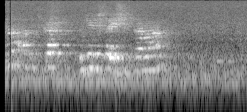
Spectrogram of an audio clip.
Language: Czech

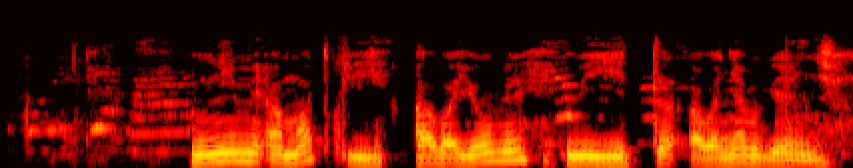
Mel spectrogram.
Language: Kinyarwanda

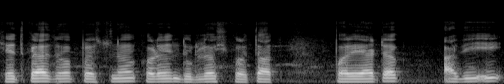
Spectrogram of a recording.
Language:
Konkani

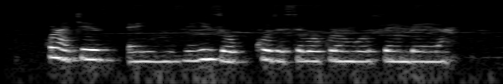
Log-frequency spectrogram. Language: Ganda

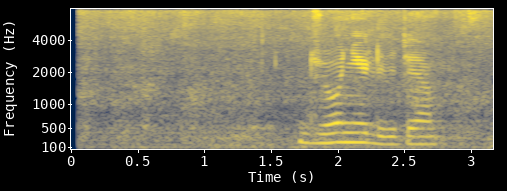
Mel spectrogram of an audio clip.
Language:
Russian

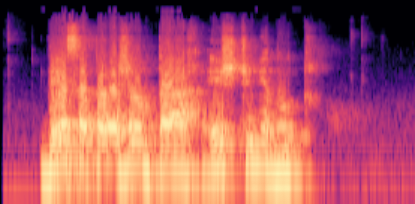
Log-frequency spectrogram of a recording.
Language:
Portuguese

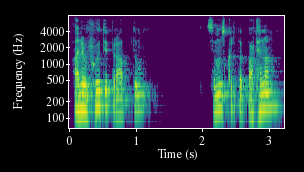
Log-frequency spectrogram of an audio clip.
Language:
Sanskrit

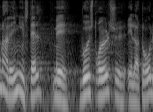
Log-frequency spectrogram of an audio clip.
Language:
Danish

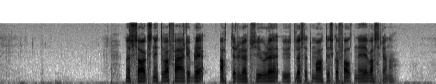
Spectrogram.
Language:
Norwegian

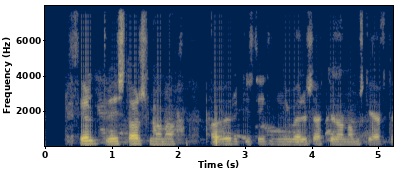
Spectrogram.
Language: Icelandic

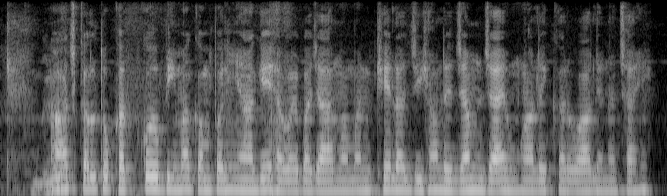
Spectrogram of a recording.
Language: Chhattisgarhi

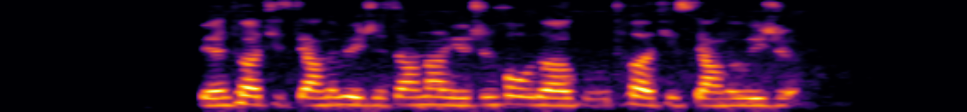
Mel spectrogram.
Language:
Chinese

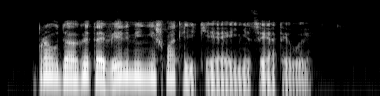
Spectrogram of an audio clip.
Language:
Belarusian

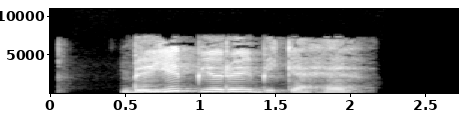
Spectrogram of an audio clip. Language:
Bashkir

